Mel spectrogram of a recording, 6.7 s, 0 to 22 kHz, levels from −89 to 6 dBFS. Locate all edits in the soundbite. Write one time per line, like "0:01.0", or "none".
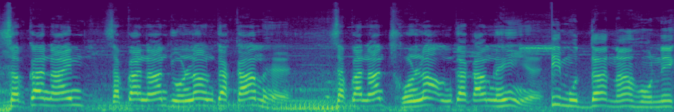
0:05.5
